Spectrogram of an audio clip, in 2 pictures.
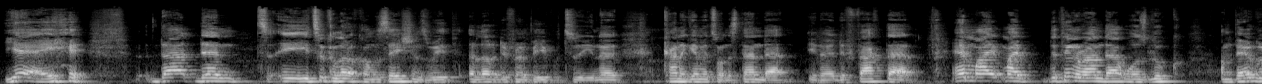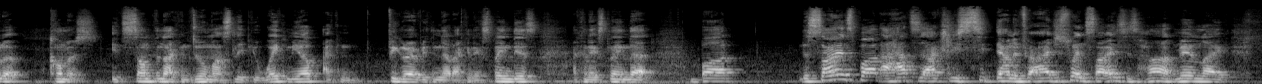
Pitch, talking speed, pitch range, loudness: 130 Hz, 215 wpm, 115-140 Hz, -18 LUFS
